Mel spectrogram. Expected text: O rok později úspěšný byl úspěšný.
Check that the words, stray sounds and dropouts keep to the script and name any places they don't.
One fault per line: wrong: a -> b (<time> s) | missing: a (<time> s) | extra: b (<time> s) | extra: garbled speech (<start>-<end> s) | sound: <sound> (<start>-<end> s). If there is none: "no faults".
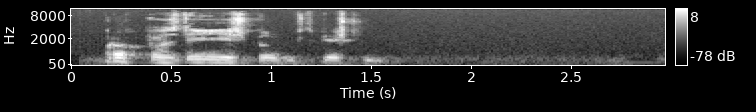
wrong: úspěšný -> již (0.8 s)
